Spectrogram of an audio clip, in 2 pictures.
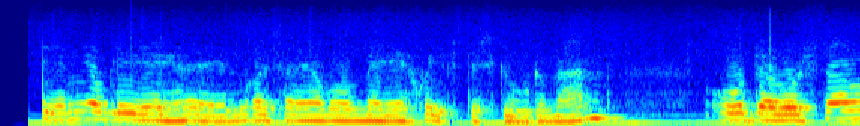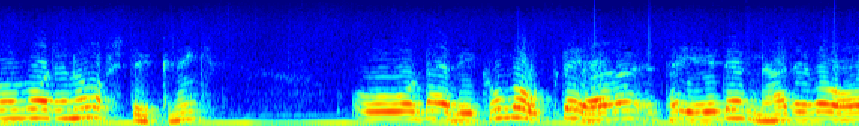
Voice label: Kristianopel BLEK, dialekter; Folkminnen

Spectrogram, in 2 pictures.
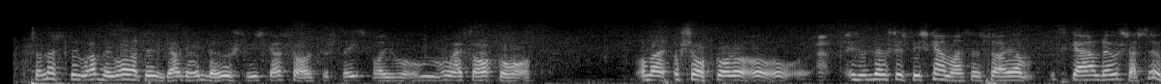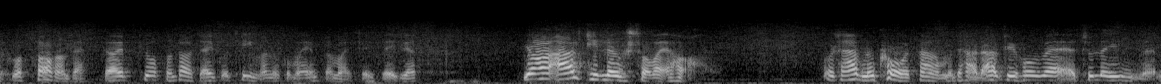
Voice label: Lunds stad SK, dialekter; Folkminnen

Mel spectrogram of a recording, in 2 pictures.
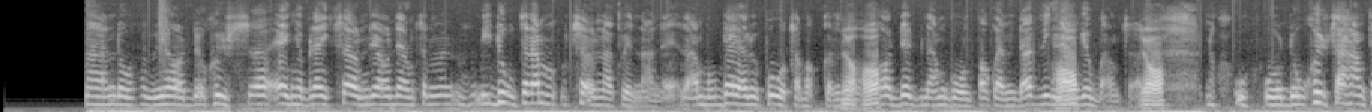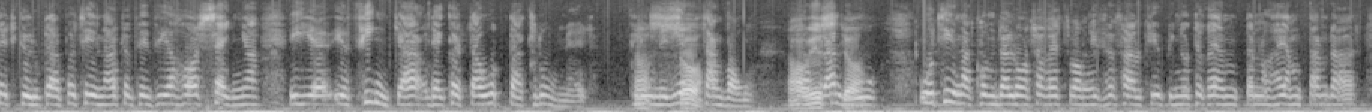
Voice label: dialekter; Folkminnen

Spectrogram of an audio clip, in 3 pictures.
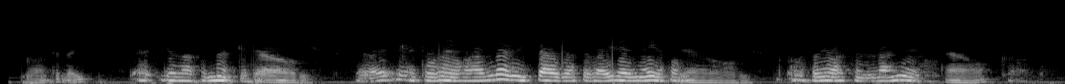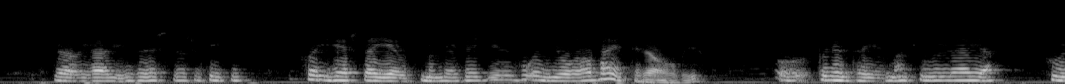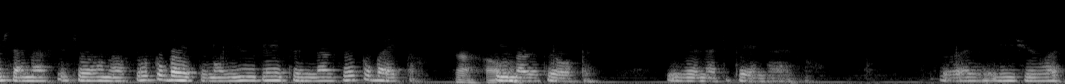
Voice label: S Svedala, dialekter; Folkminnen

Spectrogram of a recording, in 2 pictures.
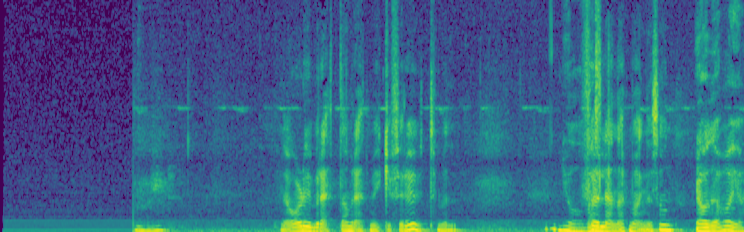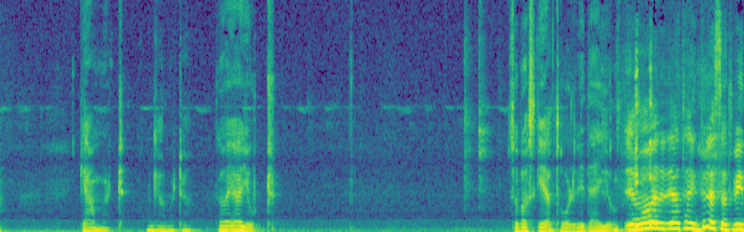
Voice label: Karlskoga, dialekter; Svenska sagor; Folkminnen

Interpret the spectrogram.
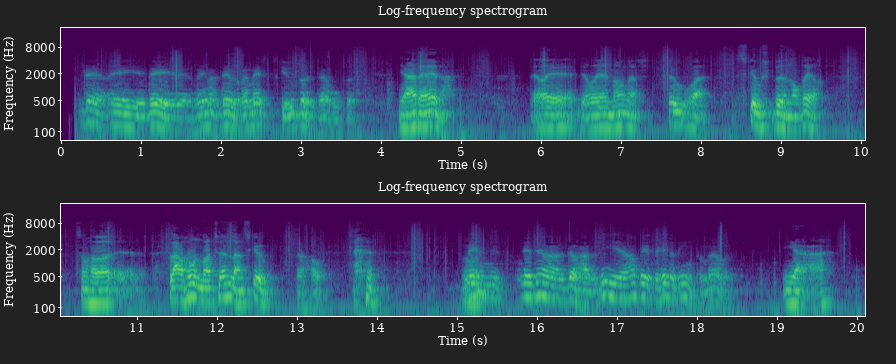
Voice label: Röke, dialekter; Folkminnen

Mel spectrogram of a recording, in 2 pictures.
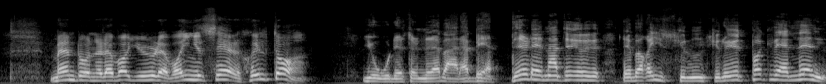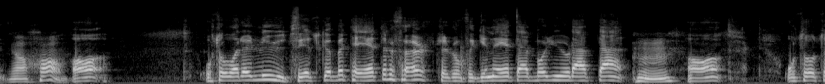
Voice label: Julkalender Floby, dialekter

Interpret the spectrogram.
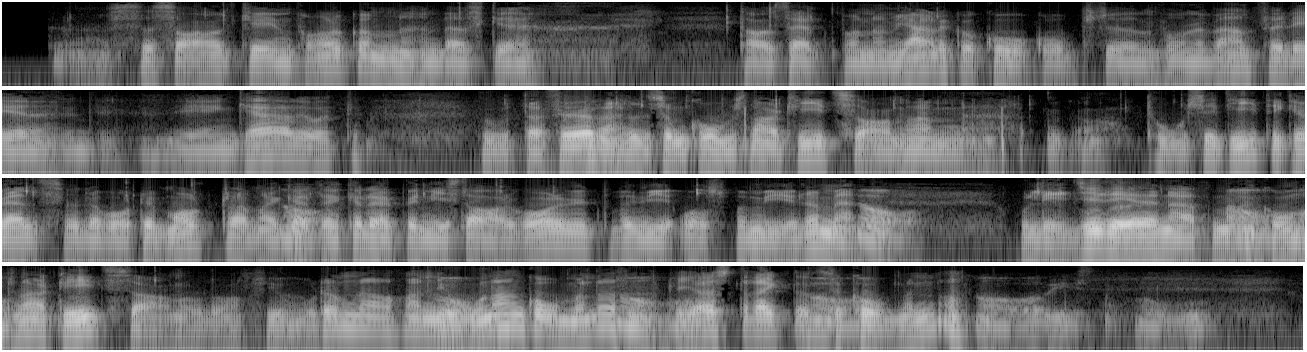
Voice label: Häggenås, dialekter; Svenska sagor; Folkminnen

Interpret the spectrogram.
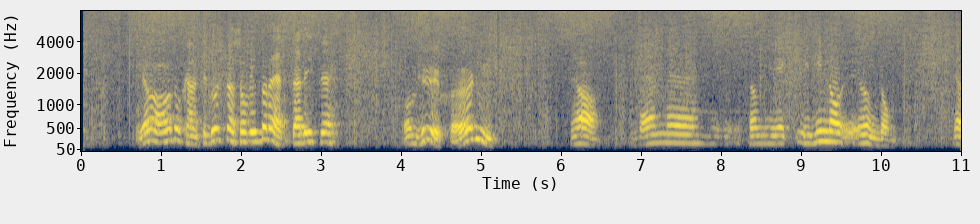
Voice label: dialekter; Folkminnen

